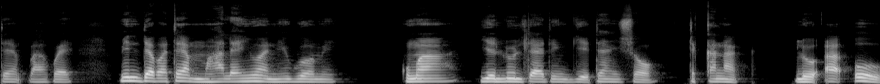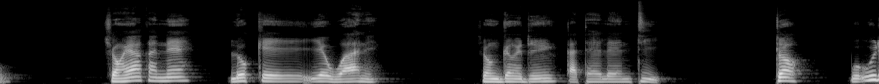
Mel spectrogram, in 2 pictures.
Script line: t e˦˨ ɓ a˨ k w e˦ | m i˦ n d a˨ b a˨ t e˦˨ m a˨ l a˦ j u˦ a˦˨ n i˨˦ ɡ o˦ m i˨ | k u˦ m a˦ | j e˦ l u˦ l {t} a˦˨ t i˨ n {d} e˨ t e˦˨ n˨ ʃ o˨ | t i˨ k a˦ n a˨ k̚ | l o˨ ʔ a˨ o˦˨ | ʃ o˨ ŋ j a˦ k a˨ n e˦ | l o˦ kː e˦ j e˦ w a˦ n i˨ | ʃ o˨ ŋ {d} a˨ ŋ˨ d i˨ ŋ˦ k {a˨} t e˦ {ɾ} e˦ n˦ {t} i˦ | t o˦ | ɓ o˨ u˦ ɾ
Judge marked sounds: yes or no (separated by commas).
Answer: yes, no, no, yes, no, yes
